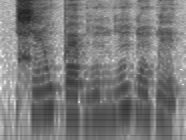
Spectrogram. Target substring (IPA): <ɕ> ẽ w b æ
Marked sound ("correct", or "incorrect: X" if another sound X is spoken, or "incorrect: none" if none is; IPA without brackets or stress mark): correct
